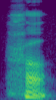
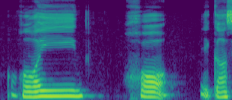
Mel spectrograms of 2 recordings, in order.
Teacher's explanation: हलक के शुरू से जो मुंह की तरफ है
